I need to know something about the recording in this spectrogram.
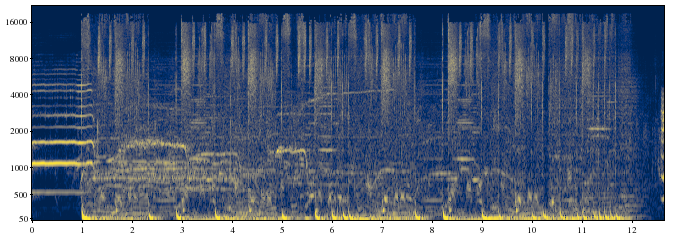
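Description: A crowd bursts into loud, sustained cheering and applause, with shouts and whoops over dense clapping that holds steady for about eleven seconds before trailing off.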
